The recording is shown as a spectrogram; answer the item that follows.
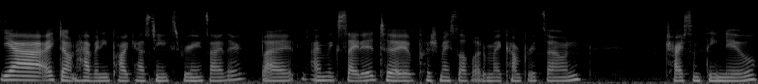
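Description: Recorded very cleanly over a silent background, a woman with a Canadian accent speaks at a moderate pace in a fairly low pitch with monotone, flat intonation. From British Columbia, Canada (Pitt Meadows). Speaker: law student podcast co-host. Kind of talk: casual chat. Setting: studio.

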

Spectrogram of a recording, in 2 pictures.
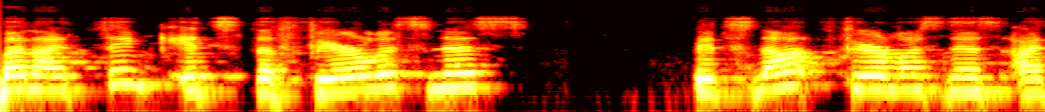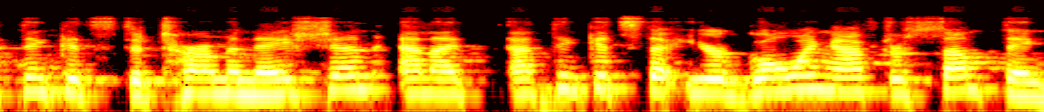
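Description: In a Texan accent, a woman talks at a moderate pace with a high pitch, an animated tone and ordinary pitch variation. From Texas, Fort Worth. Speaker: retired executive and business coach. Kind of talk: interview.

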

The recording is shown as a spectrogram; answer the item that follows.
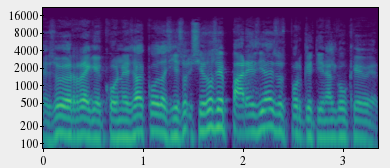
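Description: Talking at a very fast pace, a man speaks. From Colombia, Cartagena. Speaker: music producer. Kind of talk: casual interview chat. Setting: studio.

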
